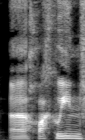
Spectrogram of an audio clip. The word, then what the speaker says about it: Joaquin: Joaquin Phoenix was Johnny Cash. – Yes. – Yep. Jamie Foxx was Ray. Don't laugh at my pronunciation of Joaquin. That's how you meant to pronounce it.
